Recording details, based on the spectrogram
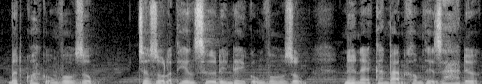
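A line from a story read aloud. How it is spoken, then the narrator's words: Sighing. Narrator (Vietnamese): Dương Tư Linh lại thở dài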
